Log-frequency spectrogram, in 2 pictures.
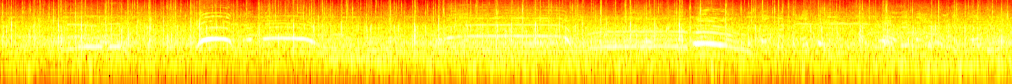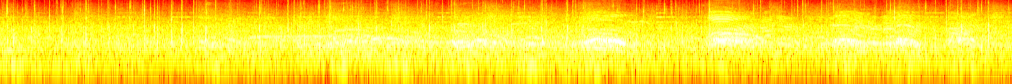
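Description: A marching band plays brass music in a large echoing stadium.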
